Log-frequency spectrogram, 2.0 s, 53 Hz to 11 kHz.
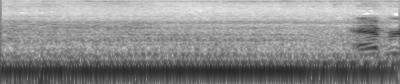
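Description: Twin-turbo LSX V8 of a Buick Skylark race car cruising at steady speed, a low, even drone heard from inside the cabin.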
